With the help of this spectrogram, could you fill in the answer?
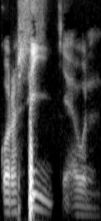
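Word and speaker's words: كرسيّ: Nah, dalam kursiyun ini ada tasydidnya. Jadi dibacanya masuk kursiyun. Kursiyun.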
